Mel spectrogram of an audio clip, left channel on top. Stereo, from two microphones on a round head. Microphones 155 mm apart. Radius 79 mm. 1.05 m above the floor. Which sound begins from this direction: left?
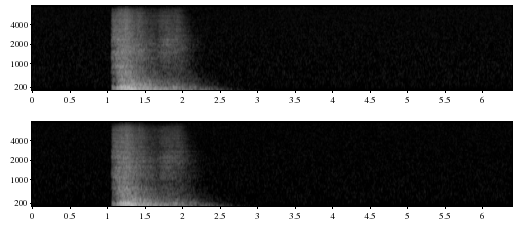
A thud, at 1.1 s.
